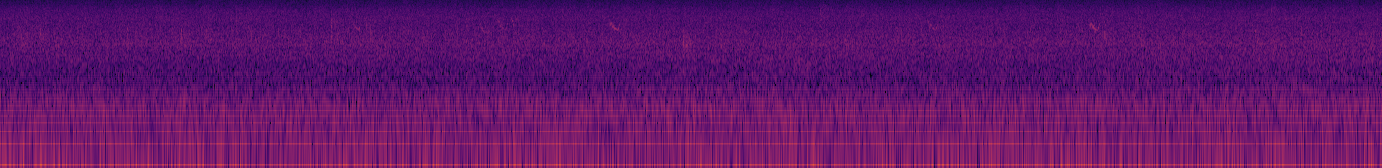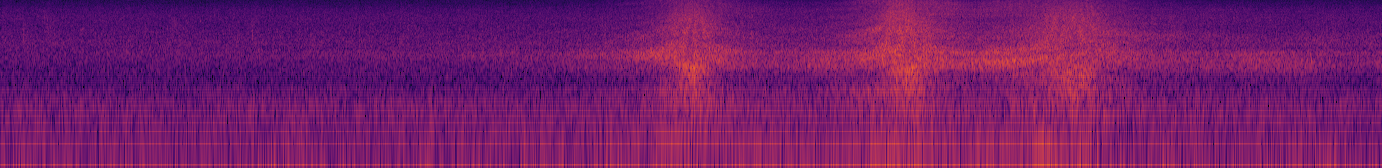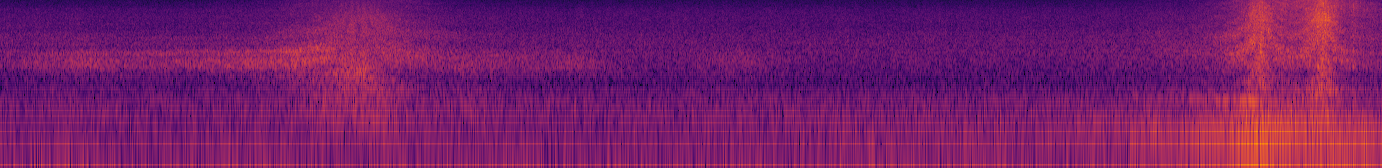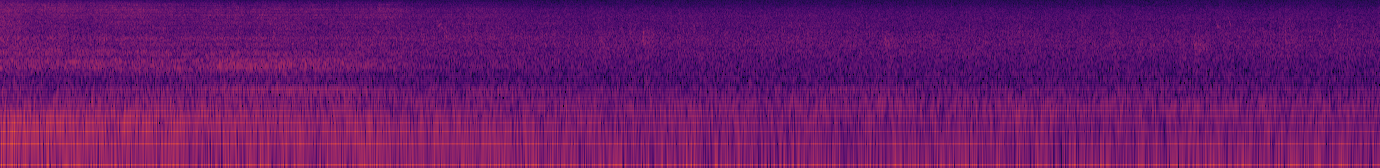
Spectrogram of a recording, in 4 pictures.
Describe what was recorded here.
Beside main road from Nova Gorica to Plave, near Solkan dam. Recorded with Lom Uši Pro, Olson Wing array.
